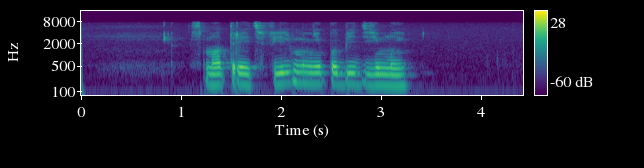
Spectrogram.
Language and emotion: Russian, neutral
